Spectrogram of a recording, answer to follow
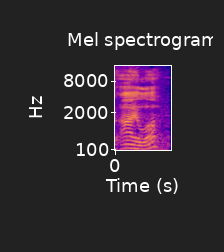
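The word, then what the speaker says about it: Islay: It's spelled I but it's pronounced Isa as in I love flying aircraft.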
